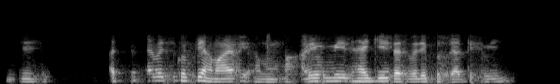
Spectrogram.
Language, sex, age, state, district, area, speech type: Urdu, male, 18-30, Bihar, Saharsa, rural, conversation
